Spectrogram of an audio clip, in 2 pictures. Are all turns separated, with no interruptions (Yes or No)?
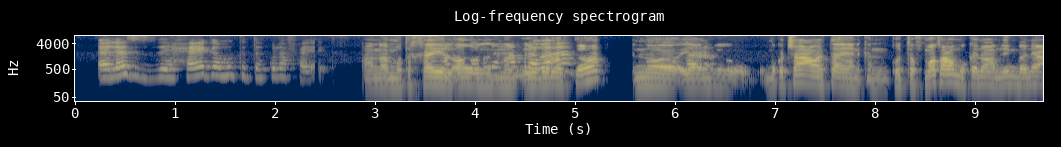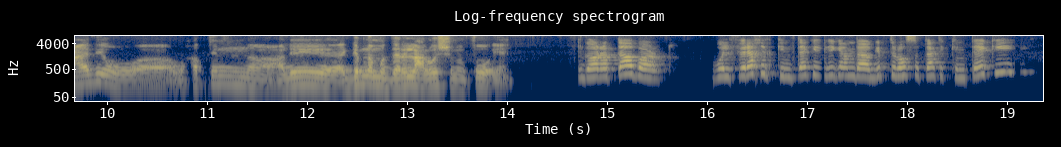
No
